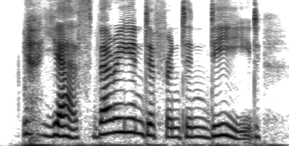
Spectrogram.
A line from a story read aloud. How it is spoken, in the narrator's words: said Elizabeth laughingly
